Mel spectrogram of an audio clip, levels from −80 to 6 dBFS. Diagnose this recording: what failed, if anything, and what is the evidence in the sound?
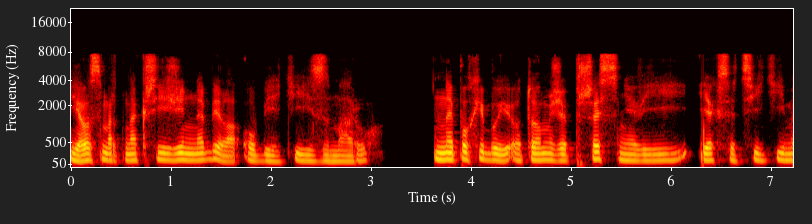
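At 6.32 s the speech drops out for about 15 ms, the mark of unconcealed Bluetooth headset packet loss on the link from headset to phone, through the mSBC path. The gap points to two lost packets left as silence. The waveform goes flat with abrupt edges, and the spectrogram shows a blank column.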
